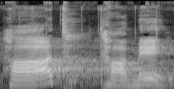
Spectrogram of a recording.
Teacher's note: ہاتھ تھامے، یہ دو تھ اکٹھے ہو گئے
